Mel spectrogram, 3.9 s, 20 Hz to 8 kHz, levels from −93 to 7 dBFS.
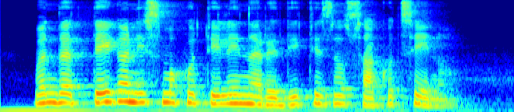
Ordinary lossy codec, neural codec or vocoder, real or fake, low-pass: none; none; real; none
